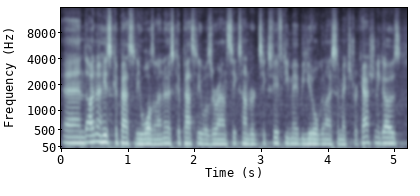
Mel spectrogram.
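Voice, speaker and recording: A man on an investing panel telling a client story in casual chat, halting and repeating words as he goes. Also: mid-range voice, fairly even intonation, slight background noise.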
